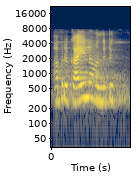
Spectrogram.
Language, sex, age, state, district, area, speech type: Tamil, female, 30-45, Tamil Nadu, Cuddalore, rural, spontaneous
